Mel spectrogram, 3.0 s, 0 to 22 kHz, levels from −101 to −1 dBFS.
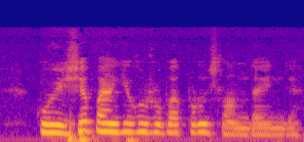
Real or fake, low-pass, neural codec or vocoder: real; 10.8 kHz; none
